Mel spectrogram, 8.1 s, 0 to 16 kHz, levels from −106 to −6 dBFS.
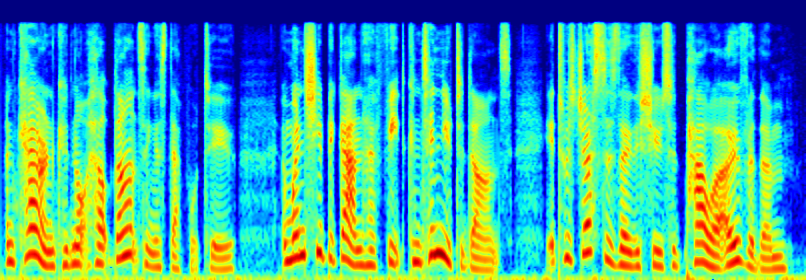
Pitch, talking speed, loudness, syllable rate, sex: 220 Hz, 225 wpm, -18 LUFS, 5.4 syllables/s, female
